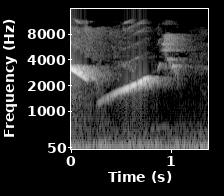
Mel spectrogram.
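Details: Green-winged saltator, called trinca-ferro, a spirited singing bird: a short clear whistle falling then a long thin rising whistled note, faint against low background noise.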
